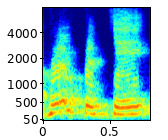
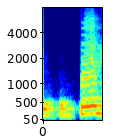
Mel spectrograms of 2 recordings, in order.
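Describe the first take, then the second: First: "Repetir" with the first E rounded; French slip on "Repetir", opening E turned into a rounded vowel. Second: Said in the usual way. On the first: Shown as a demonstration. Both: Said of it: "em vez de repetir".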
